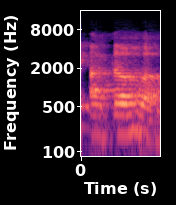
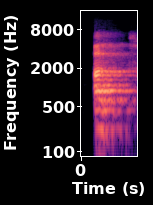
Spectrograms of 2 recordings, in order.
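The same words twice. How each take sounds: First: अतः ending in an audible ह, "a-ta-ha"; with visarga. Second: अत short, stopping on the त; without visarga. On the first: Teacher showing अतः read with visarga. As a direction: add a breath of ह after त in अतः. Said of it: "विसर्ग लग गया तो कैसे पढ़ेंगे". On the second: Teacher showing अत read without visarga. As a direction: end अत on त, no ह sound. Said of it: "बिना विसर्ग के पढ़ के दिखाऊं". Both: Shown as a demonstration.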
